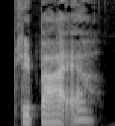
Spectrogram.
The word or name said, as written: plebejer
